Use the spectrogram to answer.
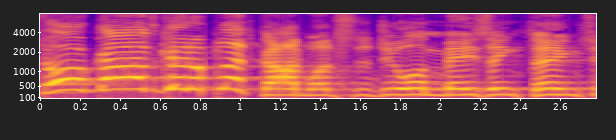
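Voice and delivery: high, loud mock prophecy; hammed-up church prophet; mock prophesying. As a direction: pretend prophetic proclamation. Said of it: "I prophesied".

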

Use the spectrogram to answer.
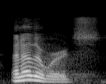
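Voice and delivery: usual speaking voice

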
